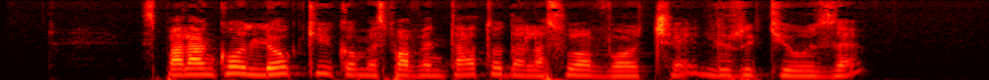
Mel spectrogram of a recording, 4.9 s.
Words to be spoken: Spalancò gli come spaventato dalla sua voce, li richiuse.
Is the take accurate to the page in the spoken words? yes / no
no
